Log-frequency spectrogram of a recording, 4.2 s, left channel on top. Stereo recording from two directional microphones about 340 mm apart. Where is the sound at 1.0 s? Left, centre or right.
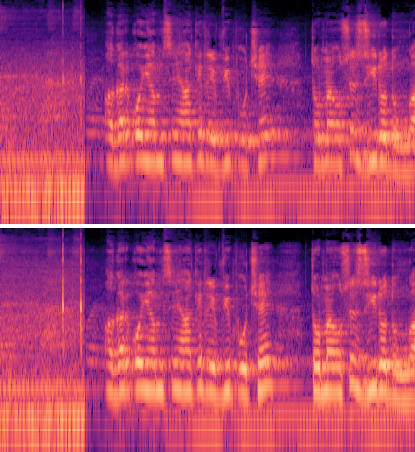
Centre.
